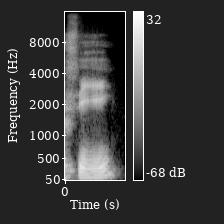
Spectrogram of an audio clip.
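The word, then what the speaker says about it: phi: And notice that if this is 2 FE then this angle say PFC is also 2 FE. If you're one of those people that pronounces it fi, that's okay, too. They're the same.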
